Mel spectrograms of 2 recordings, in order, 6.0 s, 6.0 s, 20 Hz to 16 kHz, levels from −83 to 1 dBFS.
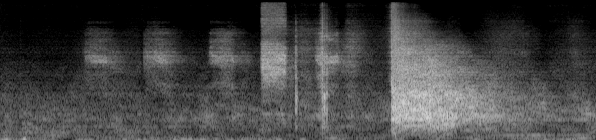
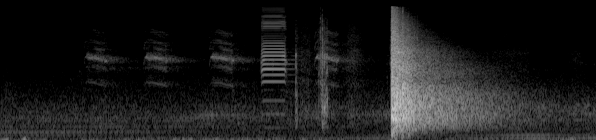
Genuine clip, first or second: second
